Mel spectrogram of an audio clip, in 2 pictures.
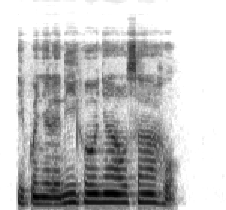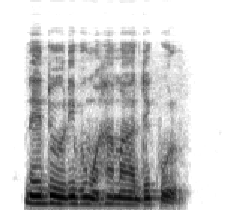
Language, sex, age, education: Igbo, male, 15-29, tertiary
